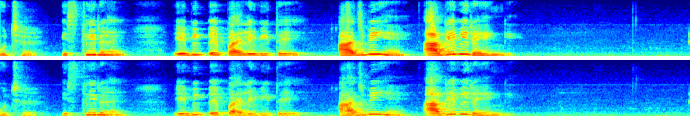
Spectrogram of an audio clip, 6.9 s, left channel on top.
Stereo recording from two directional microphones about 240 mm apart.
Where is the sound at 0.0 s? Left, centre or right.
Left.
